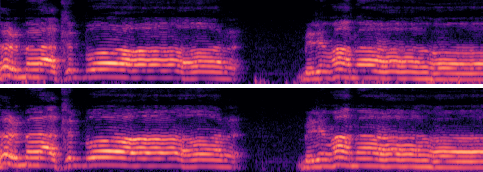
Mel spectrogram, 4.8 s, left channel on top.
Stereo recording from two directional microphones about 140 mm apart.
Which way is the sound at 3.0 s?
25° left (ahead or behind).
